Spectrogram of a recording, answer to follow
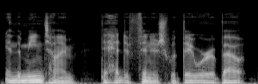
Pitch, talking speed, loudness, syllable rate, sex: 80 Hz, 255 wpm, -18 LUFS, 7.3 syllables/s, male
